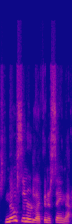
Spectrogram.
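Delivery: ordinary delivery, nothing marked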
